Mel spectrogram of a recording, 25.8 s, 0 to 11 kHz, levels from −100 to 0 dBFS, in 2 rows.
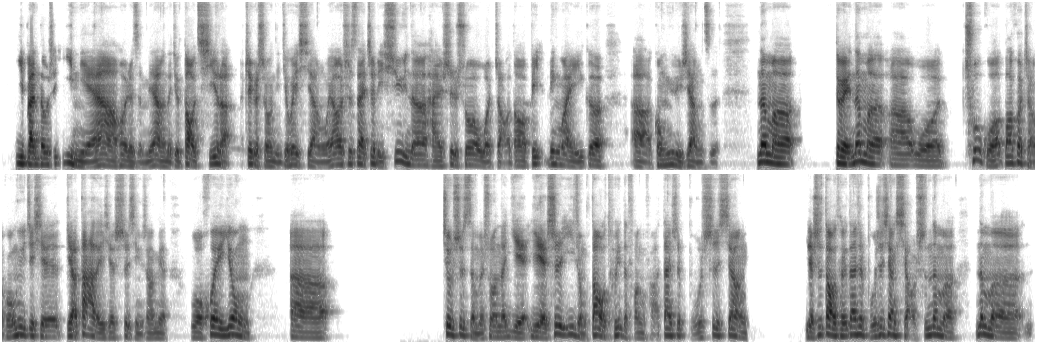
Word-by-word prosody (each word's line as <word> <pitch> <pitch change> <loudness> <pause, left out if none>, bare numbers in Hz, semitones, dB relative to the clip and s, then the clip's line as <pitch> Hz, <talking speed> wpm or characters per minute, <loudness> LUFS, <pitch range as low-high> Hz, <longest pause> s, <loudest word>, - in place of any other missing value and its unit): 一 140 -2 +4
般 120 -2 +8
都 120 0 +3
是 135 - -7
1 150 -2 0
年 90 -6 +1
啊， 100 -4 +4
或 105 - -1
者 90 - -1
怎 90 - -10
么 - - -8
样 - - +1
的 - - -4
就 - - -4
到 - - +4
期 130 - -2
了。 130 - -1
这 130 - +3
个 - - -1
时 - - -6
候 95 - -1
你 80 - -6
就 - - -6
会 - - 0
想 80 0 -4
我 - - -3
要 120 +1 +2
是 125 - -5
在 125 0 +2
这 140 - -3
里 130 - -2
续 180 -6 -3
呢？ 105 -4 0
还 95 -2 -4
是 90 - -3
说 110 -2 -1
我 95 - -1
找 - - -7
到 95 -2 -3
另 130 -1 -2
另 125 -1 -1
外 110 -6 -1
一 85 0 -4
个 - - +2 0.3
呃， - - -1
公 105 +1 -3
寓 115 -5 -3
这 80 - -6
样 80 - -2
子。 75 - -14 0.4
那 170 +2 +10
么 130 -6 +6 0.5
对， 135 -5 +9
那 175 +4 +5
么 160 -6 +3
呃， 115 -3 0
我 95 -2 -1 0.2
出 205 +1 -3
国 - - +1
包 140 - +1
括 160 - +2
找 - - -6
公 125 +7 -1
寓 - - -2
这 135 -1 -1
些 115 -3 -1
比 - - -29
较 - - +6
大 - - +2
的 - - -1
一 - - -2
些 100 +2 -5
事 95 - -6
情 90 - -10
上 90 +2 -8
面， 90 -2 -7 0.3
我 100 -2 0
会 155 -4 +4
用， 145 -5 +3 0.5
啊 100 -4 -1 1.5
就 165 -2 +3
是 140 +1 -3
怎 135 - -3
么 - - -5
说 95 - -4
呢， 105 -1 -2
也 105 -3 +1
也 115 -2 +4
是 170 -2 +1
一 155 +2 -5
种 130 - -4
倒 145 - +3
推 140 0 -4
的 - - -6
方 95 -2 -10
法， - - -17
但 135 - +1
是 130 0 -5
不 130 -8 -12
是 105 +8 -5
像 115 -6 -2 0.7
也 - - +1
是 150 - -2
倒 130 - +7
推， 125 0 +1
但 155 +2 +3
是 155 - +2
不 120 -5 -6
是 150 - -3
像 155 +1 +2
小 135 +1 -3
事 135 - -8
那 155 +3 +1
么 120 -8 -2 0.2
那 165 - +1
么 100 - -1
120 Hz, 265 characters per minute, -22 LUFS, 100-140 Hz, 1.5 s, 那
